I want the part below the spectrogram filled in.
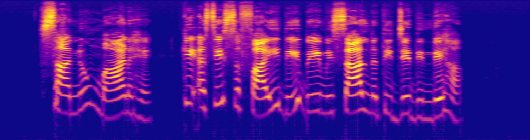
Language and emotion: Punjabi, happy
